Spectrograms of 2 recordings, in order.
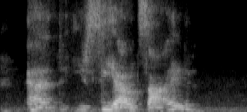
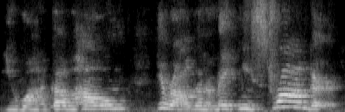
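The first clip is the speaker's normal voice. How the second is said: loud, raised villain taunt; mock their plea, then threaten at full voice; threatening creature; 4 semitones higher, 8 dB louder than usual. Monster mocks the fleeing players, loud rising threat.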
